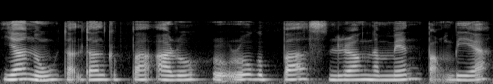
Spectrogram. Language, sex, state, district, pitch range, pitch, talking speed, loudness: Garo, female, Meghalaya, West Garo Hills, 210-225 Hz, 220 Hz, 85 wpm, -16 LUFS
